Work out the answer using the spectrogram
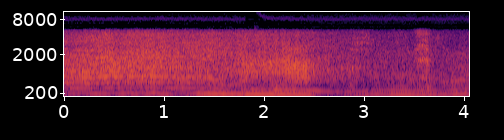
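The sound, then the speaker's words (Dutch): Loud engine roar of a noisy open car driving past: a steady droning note that drops in pitch midway, dips briefly, then picks up again, with no talk. “Daar rijden Super en Hyper. Maar ik heb ze net met grote moeite en inspanning steun gegeven dankzij mijn transmitter. En dan kopen ze er zo'n open lawaai-auto voor.”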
